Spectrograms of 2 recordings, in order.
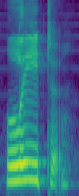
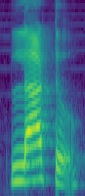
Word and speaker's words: later: The next word is later, but we say it as latter, which is entirely wrong.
